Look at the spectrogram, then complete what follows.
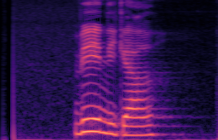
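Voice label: "less", Australian English; PictureDictionary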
